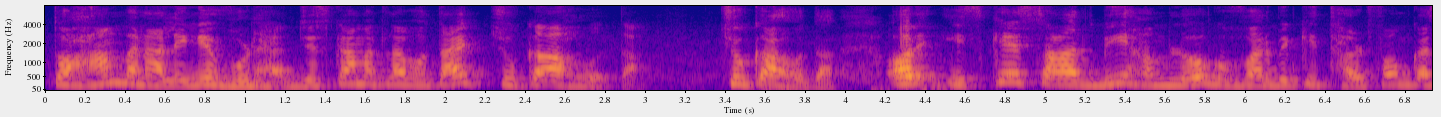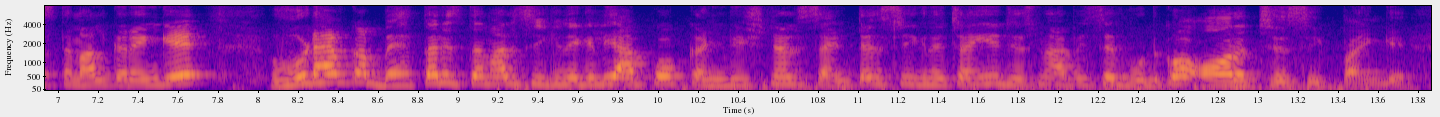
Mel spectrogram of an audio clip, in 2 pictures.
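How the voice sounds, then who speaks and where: High-pitched man teaching English grammar. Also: breathy edge. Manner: explains with lively made-up examples, repeats phrases slowly. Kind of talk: Hindi-language English grammar lesson.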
